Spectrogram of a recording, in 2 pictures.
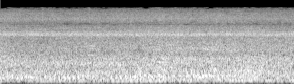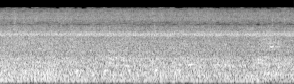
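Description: Steady, even outdoor background noise without clear animal calls or distinct events.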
